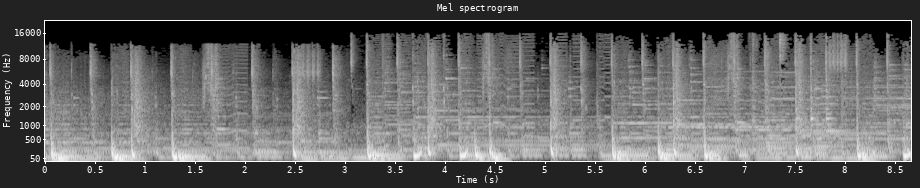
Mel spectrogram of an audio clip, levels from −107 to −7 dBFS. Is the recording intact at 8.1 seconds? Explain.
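Yes, the audio is intact at 8.1 seconds, with no fault at that moment.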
